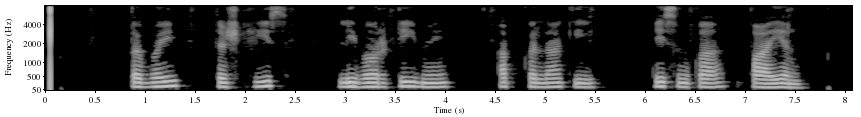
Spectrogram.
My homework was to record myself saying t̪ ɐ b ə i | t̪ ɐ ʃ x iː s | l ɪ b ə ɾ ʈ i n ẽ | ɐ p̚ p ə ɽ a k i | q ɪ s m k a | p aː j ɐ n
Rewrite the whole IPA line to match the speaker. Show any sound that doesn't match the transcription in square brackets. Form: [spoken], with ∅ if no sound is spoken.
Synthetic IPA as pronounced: t̪ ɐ b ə i | t̪ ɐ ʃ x iː s | l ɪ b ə ɾ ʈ i [m] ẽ | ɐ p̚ [k] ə [l] a k i | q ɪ s m k a | p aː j [ə] n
